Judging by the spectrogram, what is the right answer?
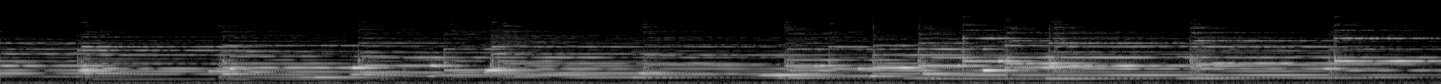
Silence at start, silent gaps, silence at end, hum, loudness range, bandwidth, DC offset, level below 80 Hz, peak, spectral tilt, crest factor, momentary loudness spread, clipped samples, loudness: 0 s; none; 0 s; none; 5 LU; 10 kHz; under 0.1%; -56 dBFS; -8 dBFS; -4 dB/octave; 18 dB; 12 LU; under 0.1%; -25 LUFS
